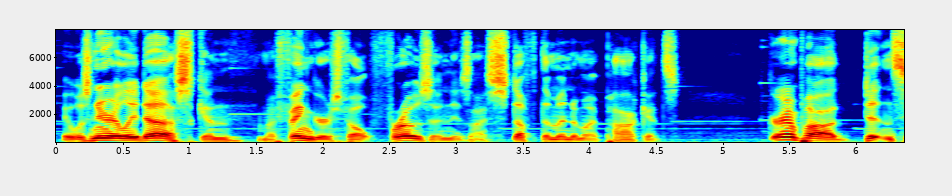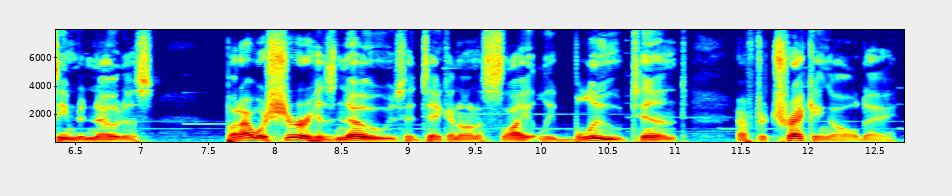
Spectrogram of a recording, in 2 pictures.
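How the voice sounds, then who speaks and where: Creaky-voiced man narrating a spooky story. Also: fairly low pitch, lively intonation, moderate pace, dry recording, faint music behind. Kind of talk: dramatic scripted narration.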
